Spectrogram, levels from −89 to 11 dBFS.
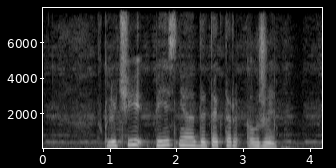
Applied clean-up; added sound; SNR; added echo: none; none; none; none.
